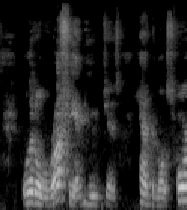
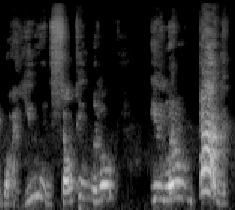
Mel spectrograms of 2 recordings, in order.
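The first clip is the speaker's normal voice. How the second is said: offended ladies, raised voice; hammed-up outrage; indignant scolding; 6 semitones higher, 9 dB louder than usual. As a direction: splutter the insult, higher and louder. Insulted ladies scold him.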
